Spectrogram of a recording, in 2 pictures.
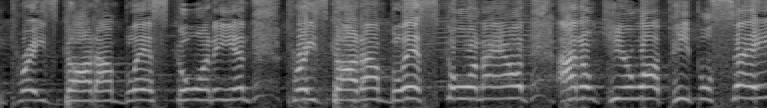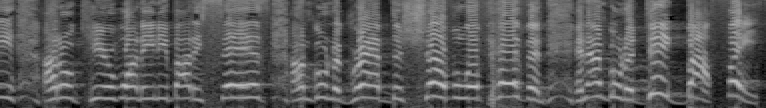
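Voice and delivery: loud, punched declarations of faith; shouted praise. Acted. Pastor voicing believers grabbing heaven's shovel, shouted praise. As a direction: shout it out like a rejoicing congregation. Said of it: "start shouting and say".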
